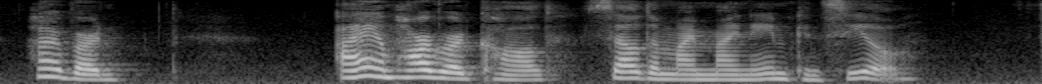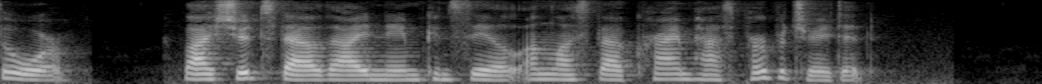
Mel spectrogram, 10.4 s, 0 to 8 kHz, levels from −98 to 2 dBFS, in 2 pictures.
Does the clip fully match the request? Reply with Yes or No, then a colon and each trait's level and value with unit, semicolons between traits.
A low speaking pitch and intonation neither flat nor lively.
No: medium, 185 Hz; average, 3.5 semitones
